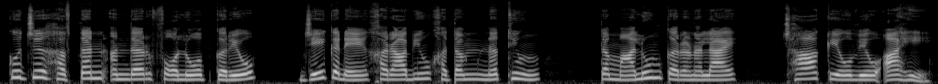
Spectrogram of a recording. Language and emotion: Sindhi, neutral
